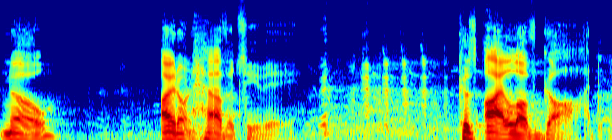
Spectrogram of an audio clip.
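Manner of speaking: put-on very low, slow, deliberate condescending tone. Speaker retells answering someone who asked about a football game, in a mock-condescending tone. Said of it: "I did have that condescending tone".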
